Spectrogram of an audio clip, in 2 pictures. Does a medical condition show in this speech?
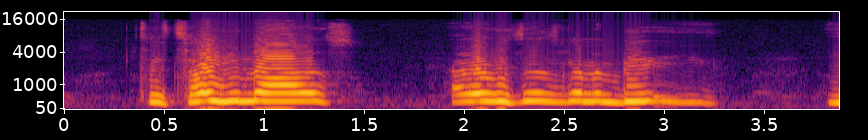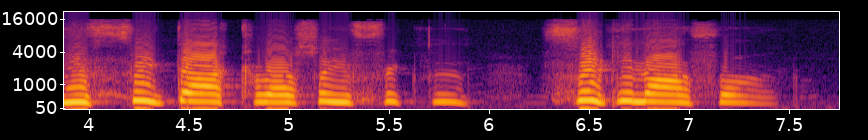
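Yes: cerebral palsy.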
